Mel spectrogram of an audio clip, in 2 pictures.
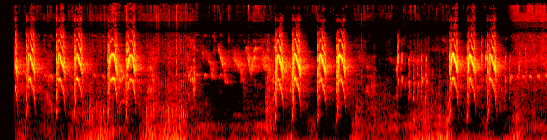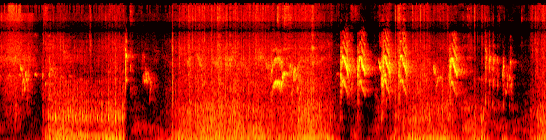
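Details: Pet budgerigars feeding on seeds and millet inside their cage give rapid, scratchy chirps and squawks in bursts, with a stretch of rustling noise between.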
